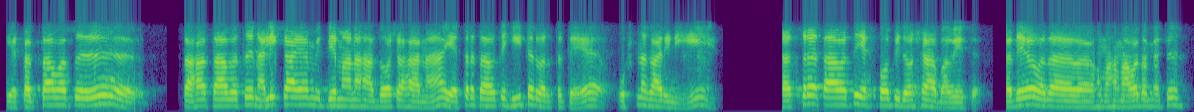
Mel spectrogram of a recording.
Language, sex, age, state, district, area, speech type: Sanskrit, male, 18-30, Tamil Nadu, Chennai, urban, conversation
